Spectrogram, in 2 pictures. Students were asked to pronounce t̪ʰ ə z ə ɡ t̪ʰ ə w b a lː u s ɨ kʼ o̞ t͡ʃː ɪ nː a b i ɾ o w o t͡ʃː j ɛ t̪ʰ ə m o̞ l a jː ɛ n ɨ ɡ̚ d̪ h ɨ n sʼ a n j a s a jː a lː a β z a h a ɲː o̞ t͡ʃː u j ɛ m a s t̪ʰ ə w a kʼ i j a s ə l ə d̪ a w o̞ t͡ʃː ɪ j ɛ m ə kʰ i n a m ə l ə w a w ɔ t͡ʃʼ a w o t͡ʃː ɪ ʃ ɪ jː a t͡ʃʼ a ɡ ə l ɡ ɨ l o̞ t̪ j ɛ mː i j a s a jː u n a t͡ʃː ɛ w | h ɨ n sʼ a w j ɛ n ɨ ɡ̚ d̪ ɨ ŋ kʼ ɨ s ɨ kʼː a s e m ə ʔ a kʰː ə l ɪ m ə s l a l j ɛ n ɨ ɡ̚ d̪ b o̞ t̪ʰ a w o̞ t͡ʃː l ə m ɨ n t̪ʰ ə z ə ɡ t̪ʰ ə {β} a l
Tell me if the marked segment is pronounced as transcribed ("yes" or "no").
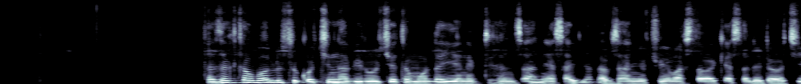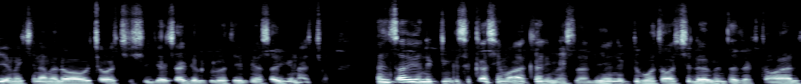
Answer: no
